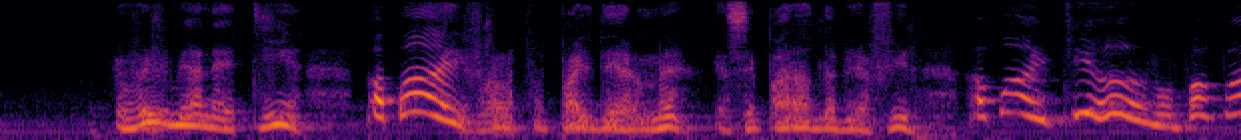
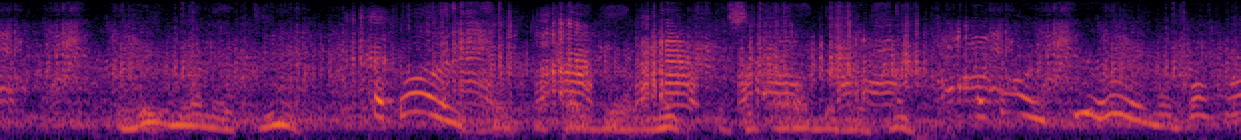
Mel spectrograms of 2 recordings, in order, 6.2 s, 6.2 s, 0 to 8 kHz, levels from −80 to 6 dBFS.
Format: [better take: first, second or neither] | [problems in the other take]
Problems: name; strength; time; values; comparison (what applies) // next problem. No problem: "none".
first | background sound (Gull, seagull); 1 dB above the speech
